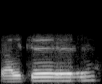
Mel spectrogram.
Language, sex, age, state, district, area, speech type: Bengali, male, 30-45, West Bengal, South 24 Parganas, rural, conversation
